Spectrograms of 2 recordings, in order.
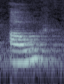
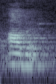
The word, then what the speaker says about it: hour: आवर को भी दो तरह से प्रोनाउंस किया जाता है, आउर और आवर। दोनों ही प्रोनाउंसिएशन जो है वो एक्सेप्टेड है।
